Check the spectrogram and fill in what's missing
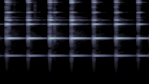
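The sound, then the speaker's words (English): A drinking glass clinked seven times in quick, even succession, each bright ringing tap decaying briefly before the next, clear with no voices. “The clink of a glass versus the verbal ding, ding, ding, ding, ding.”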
